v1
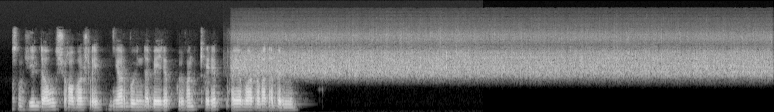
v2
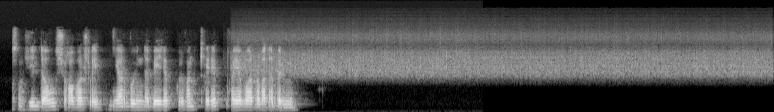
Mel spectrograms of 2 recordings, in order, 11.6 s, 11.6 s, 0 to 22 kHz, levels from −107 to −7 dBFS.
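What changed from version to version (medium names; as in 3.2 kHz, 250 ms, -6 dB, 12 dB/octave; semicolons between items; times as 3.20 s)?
background -9.0 dB; master: add tilt EQ -1.5 dB/octave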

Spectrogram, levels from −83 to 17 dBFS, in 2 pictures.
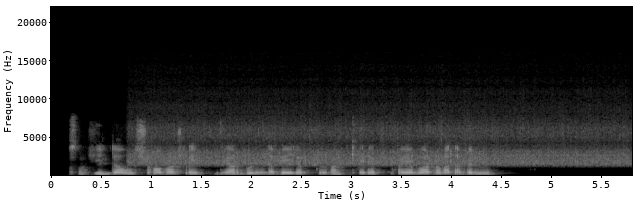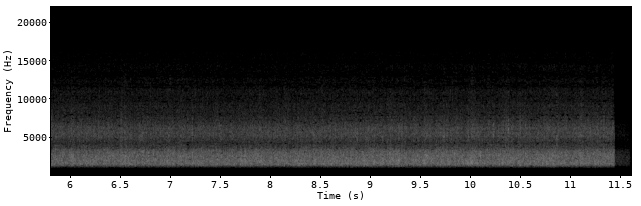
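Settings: speech -5.5 dB; background: entry -2.70 s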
